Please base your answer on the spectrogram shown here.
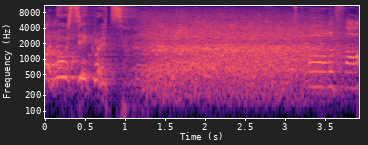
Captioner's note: audience laughing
